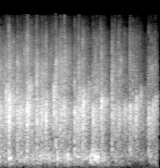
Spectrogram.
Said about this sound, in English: Awesome, guys. Let's clap it up.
